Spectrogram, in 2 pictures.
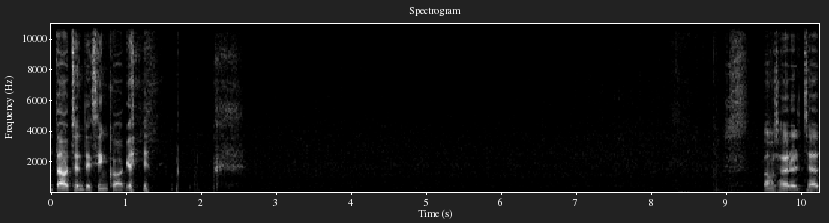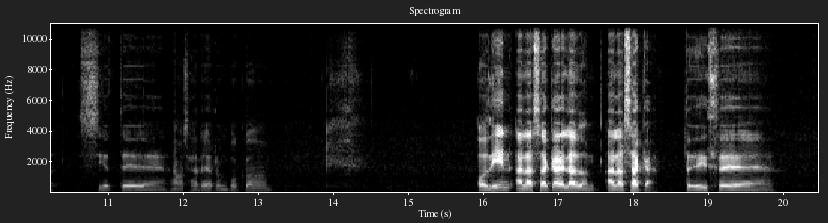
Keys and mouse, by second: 2.6-4.2 right drag, 4.2 g, 4.6 click, 5.2 right click, 5.8 f, 6.2 ctrl+Tab, 11.6 ctrl+Tab, 14.9 f, 15.7 ctrl+z, 16.3 ctrl+Tab, 17.2 click, 18.0 g, 20.3-20.4 drag.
